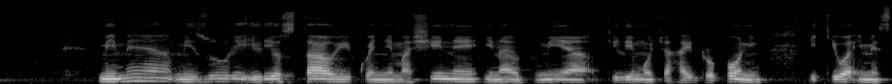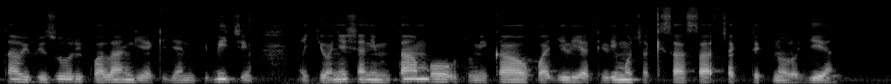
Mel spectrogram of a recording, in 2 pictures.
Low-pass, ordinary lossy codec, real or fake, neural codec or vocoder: 14.4 kHz; Opus, 24 kbps; real; none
